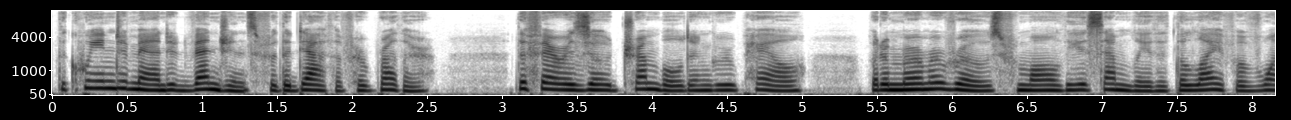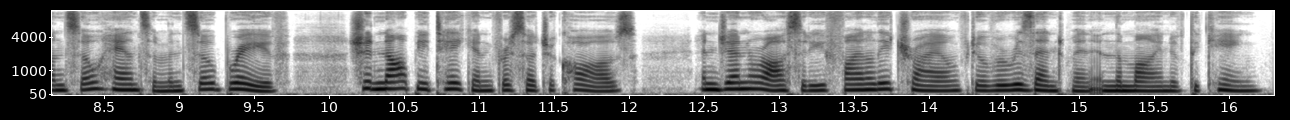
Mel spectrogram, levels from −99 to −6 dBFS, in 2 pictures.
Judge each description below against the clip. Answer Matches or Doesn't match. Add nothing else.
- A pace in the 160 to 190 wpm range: Doesn't match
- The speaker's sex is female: Matches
